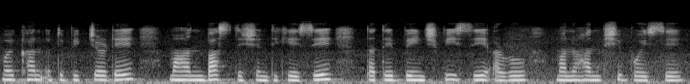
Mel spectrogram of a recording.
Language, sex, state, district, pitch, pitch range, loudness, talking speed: Nagamese, female, Nagaland, Dimapur, 205 Hz, 195-210 Hz, -14 LUFS, 150 wpm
